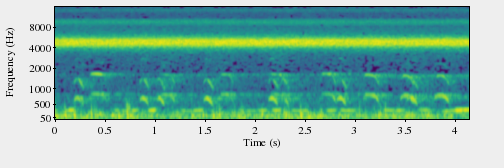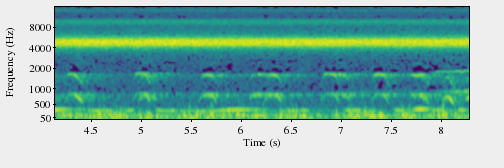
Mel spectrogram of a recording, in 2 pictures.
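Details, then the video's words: Wild Siamang gibbons on the dormant volcano Gunung Rajabasa, south Sumatra, at 900–1100 m, recorded 5 June 2016 between 9 and 11 am: a dense run of short arched hooting notes with bright overtones, repeated rapidly over a steady high insect drone. "Siamang gibbon calls on Gunung Rajabasa in South Sumatra"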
